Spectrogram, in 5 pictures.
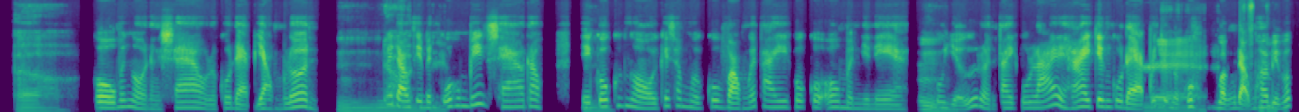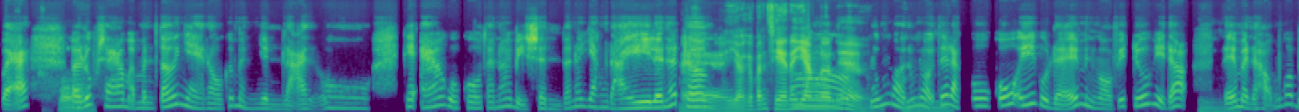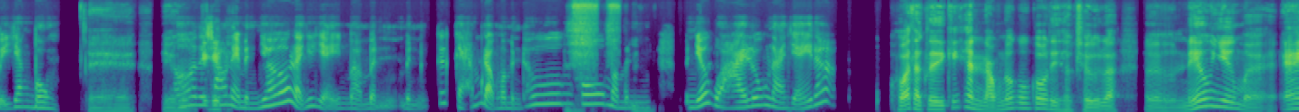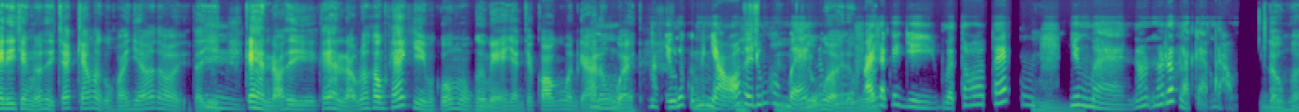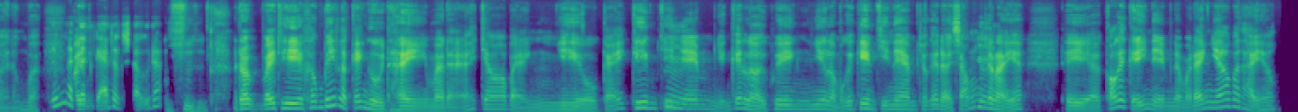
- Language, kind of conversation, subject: Vietnamese, podcast, Có thầy hoặc cô nào đã thay đổi bạn rất nhiều không? Bạn có thể kể lại không?
- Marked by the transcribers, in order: alarm; tapping; laugh; other background noise; laugh; chuckle; chuckle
